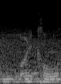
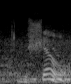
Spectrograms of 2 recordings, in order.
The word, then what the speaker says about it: Michel: ve and his opponent from France will be Michael franois Michelle Fran to give him the correct pronunciation and his franois on the outside Jim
